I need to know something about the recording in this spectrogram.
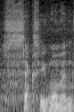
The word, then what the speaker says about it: Sacsayhuaman: right here I entered Sak woman pronounced sexy woman for we greenos who probably can't pronounce suxy woman I entered from Cusco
